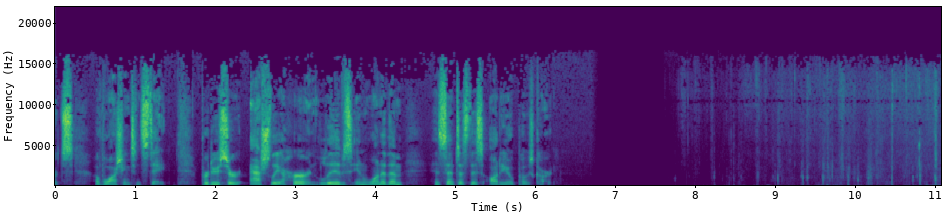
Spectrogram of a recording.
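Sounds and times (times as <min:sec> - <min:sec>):
speech: 0:00.0 - 0:06.4
horse hooves plodding through dry sagebrush: 0:07.7 - 0:11.0.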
